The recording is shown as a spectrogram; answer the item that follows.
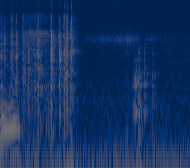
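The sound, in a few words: shuffling tarot cards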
